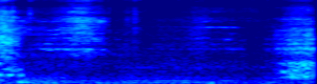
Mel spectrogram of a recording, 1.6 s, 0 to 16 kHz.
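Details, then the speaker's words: Patrick 6 kg washer, drum rubbing against the tub with dry rasping scrapes as it turns; play in the drum, oval-worn tub, worn bushings, needs spider, seal and bearing replacement. "tenemos el techo ovalado que toca Bueno cuando empezamos con ruido"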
